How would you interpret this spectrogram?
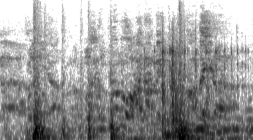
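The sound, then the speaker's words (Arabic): Heavy blows pound against the wooden door of Dar al-Rida as horsemen smash it open, three or so loud, booming crashes spaced about a second apart, with agitated shouting voices underneath. “أيها الفرسان، اهجموا على دار الرضا وحطموا الباب، ادخلوها بخيولكم.”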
